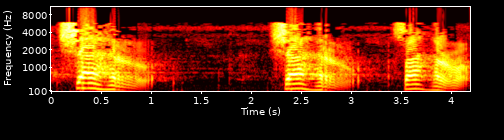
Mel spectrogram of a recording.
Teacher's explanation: ro sukun, sebelumnya fathah, maka dibaca tebal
